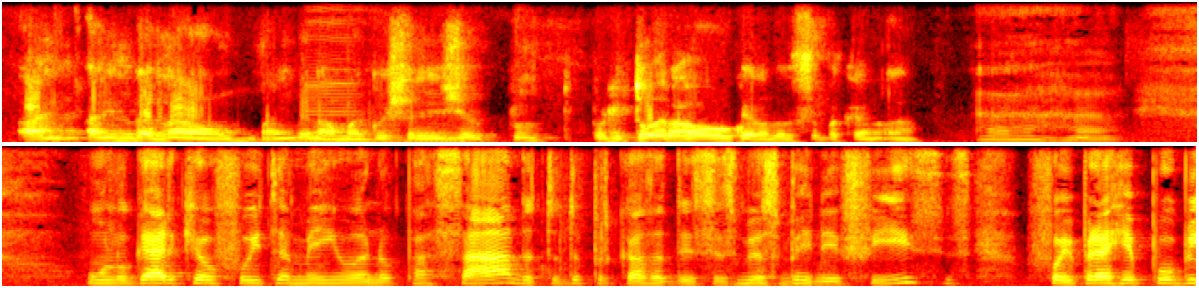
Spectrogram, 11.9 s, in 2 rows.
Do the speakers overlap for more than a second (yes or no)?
no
